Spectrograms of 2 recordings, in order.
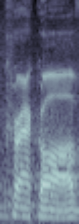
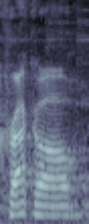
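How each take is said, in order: First: The ending is said with a V sound. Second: The ending is said with a W sound. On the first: The speaker calls it right. "it sounds like a V" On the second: The speaker calls it wrong. "I'm doing the American pronunciation of the W like a W"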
